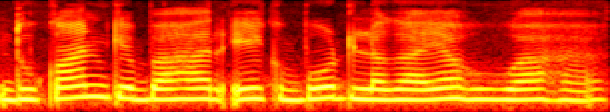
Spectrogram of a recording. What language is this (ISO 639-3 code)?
hin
